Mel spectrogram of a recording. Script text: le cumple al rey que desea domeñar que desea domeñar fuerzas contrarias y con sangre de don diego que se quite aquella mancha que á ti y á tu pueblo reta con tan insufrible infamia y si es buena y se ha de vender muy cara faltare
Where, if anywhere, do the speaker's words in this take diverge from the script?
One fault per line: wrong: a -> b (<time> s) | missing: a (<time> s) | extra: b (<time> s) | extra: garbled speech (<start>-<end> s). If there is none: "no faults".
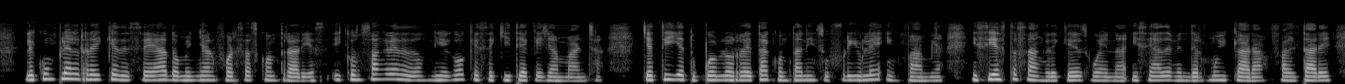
missing: que desea domeñar (2.2 s)
extra: esta sangre que (10.0 s)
